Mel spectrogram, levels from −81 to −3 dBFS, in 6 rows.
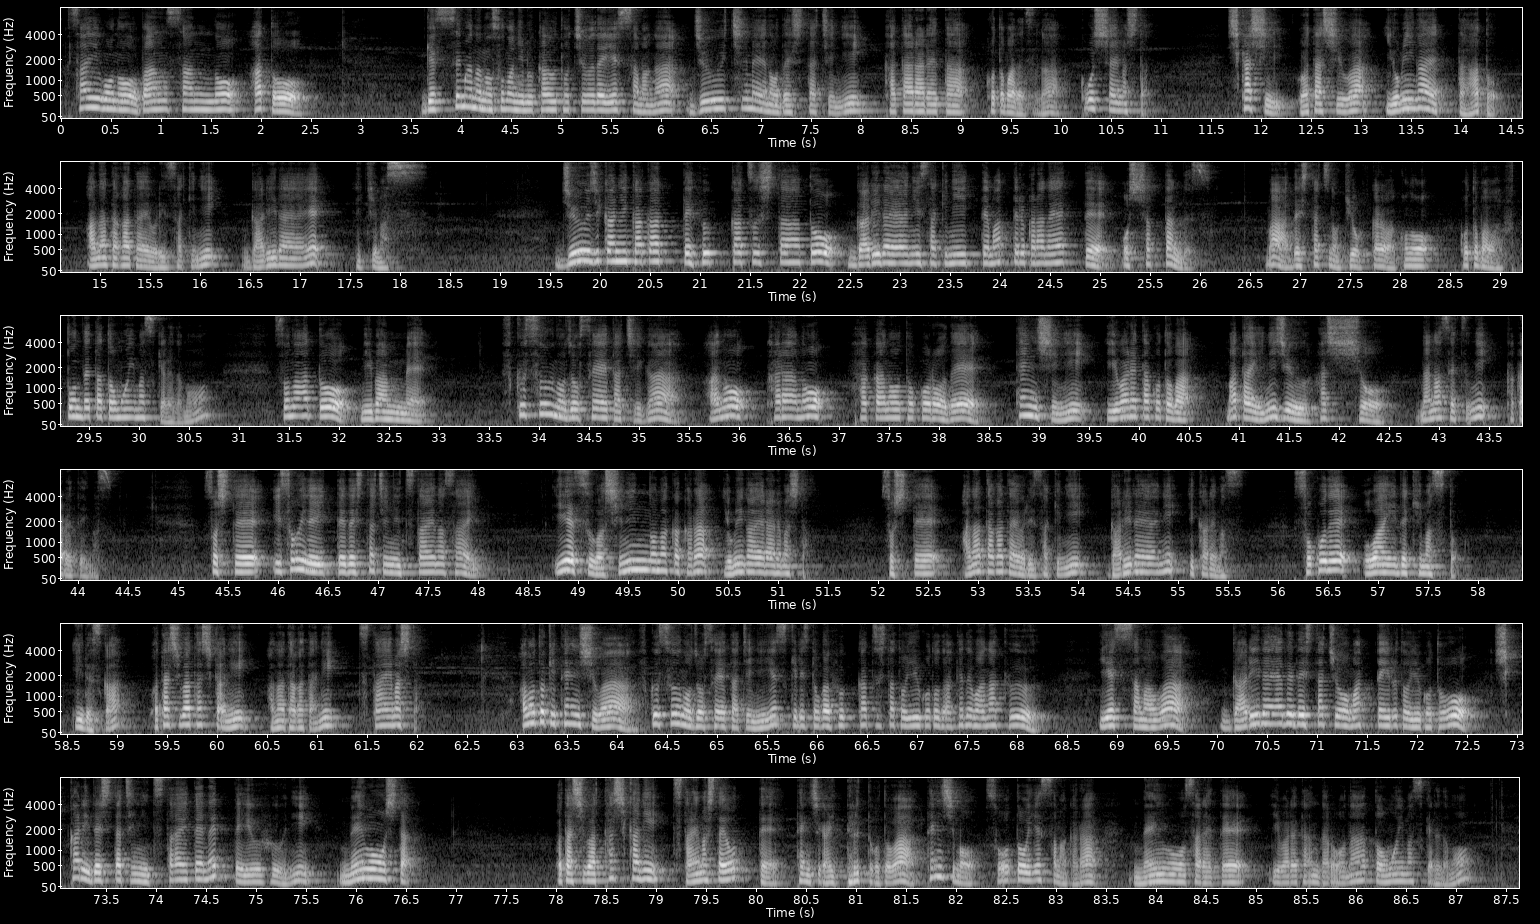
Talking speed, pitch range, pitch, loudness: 300 characters per minute, 135-185 Hz, 165 Hz, -24 LUFS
